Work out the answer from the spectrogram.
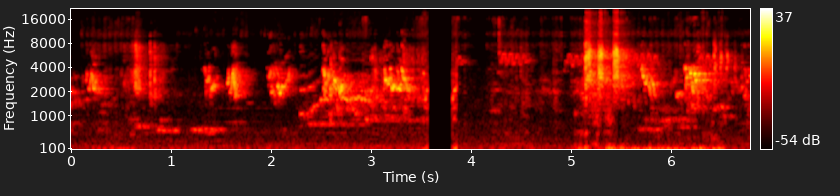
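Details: Budgies at feeding time: scattered short chirps and warbled phrases, a brief complete silence midway, then a louder burst of squawky chatter from several birds.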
